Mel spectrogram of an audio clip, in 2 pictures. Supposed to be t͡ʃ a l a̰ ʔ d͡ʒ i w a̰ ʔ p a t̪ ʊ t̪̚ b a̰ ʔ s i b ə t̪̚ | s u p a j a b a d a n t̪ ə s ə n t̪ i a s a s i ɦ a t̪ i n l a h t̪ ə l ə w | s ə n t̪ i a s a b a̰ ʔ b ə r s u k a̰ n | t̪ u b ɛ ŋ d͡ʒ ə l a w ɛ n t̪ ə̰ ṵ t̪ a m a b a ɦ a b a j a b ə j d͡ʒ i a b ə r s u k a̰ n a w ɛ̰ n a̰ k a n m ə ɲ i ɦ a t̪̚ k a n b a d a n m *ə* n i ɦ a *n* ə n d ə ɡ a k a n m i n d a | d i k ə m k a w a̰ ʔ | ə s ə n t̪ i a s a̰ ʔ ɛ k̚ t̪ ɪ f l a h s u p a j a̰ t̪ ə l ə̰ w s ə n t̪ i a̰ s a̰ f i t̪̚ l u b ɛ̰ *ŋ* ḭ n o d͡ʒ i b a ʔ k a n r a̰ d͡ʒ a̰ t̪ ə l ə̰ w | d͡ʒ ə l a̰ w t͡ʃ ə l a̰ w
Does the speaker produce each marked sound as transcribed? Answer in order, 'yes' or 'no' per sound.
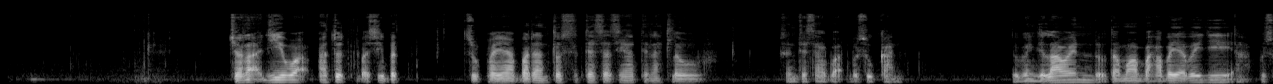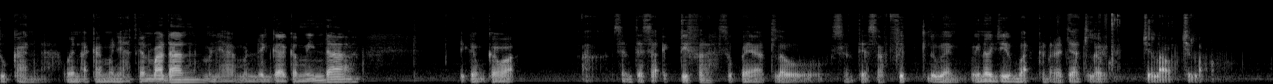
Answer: yes, no, yes

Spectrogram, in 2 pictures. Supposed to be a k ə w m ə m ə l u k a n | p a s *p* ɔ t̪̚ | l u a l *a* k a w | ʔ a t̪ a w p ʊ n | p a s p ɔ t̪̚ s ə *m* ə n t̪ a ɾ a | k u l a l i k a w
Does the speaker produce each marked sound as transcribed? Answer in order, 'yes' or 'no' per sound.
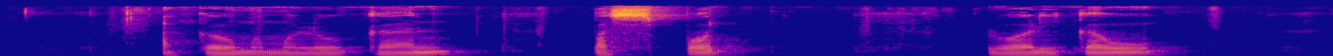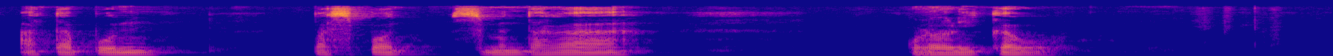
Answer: yes, no, yes

